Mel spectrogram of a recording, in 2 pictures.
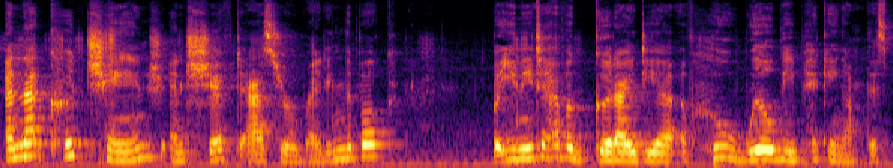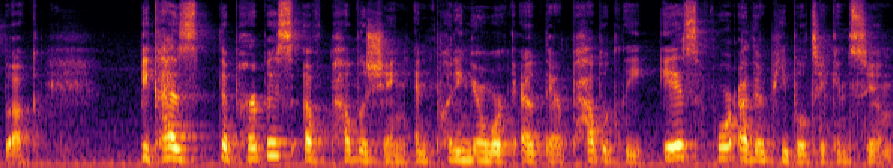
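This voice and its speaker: Speaking at a fairly quick pace, a woman uses lively intonation with vocal fry. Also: medium pitch for a woman. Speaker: self-publishing coach. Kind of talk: casual pep-talk to camera. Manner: conversational, informal.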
